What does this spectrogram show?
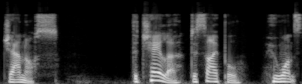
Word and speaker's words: Lanos: The name of this master is Lanos, pronounced Janos.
